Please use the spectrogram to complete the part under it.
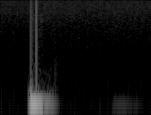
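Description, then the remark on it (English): A phone bumps against a microphone with one dull thud, then a much fainter low knock a moment later. No one speaks. “I heard a thud. Yeah, I think that was you knocking your phone into the microphone.”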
